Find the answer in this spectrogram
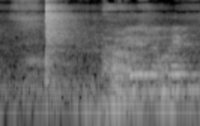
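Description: A single sharp hand slap on a drum about half a second in, followed from about a second in by a voice holding long pitched tones.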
